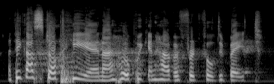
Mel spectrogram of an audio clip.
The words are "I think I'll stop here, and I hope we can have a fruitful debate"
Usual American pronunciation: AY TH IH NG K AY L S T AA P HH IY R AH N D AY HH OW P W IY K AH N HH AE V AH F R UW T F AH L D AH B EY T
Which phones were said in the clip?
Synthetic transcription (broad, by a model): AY TH IH NG K AY L S T AA P HH IY R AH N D AY HH OW P W IY K AH N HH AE V AH F R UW T F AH L D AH B EY T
